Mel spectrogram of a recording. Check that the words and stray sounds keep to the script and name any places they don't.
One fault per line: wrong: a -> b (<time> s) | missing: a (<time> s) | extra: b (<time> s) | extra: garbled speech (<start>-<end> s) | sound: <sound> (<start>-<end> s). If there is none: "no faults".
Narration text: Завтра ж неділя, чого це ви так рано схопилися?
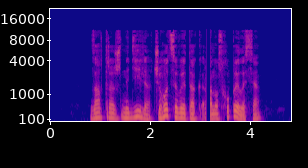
sound: dropout (3.1-3.2 s)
